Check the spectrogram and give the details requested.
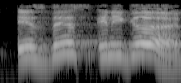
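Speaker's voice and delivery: high, loud, slow, drawn-out yell.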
